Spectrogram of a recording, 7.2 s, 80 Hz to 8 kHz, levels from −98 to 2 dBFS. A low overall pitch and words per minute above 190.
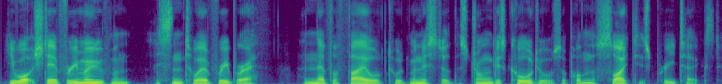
No: low, 120 Hz; average, 165 wpm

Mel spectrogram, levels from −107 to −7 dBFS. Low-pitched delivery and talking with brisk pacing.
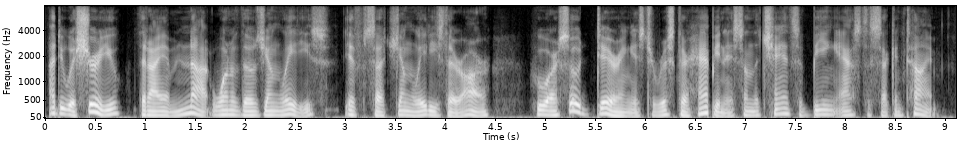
Yes: low, 115 Hz; fast, 245 wpm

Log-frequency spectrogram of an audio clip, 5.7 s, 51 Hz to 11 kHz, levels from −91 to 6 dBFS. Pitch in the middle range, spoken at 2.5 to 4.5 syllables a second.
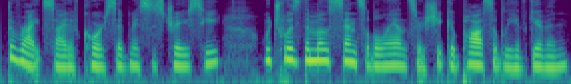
No: medium, 180 Hz; 5.3 syllables/s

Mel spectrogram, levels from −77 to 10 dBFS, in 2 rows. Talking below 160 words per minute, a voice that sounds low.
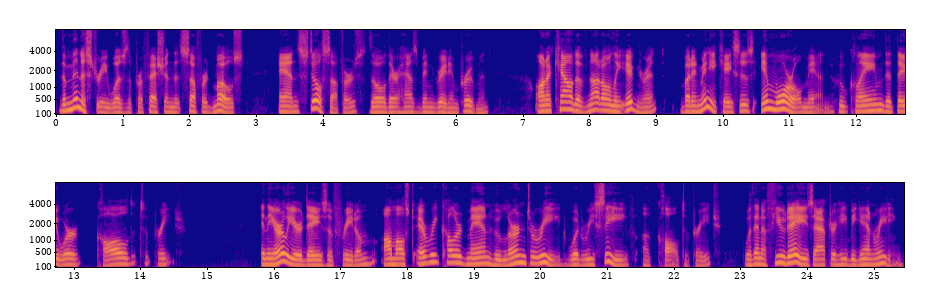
No: average, 150 wpm; medium, 150 Hz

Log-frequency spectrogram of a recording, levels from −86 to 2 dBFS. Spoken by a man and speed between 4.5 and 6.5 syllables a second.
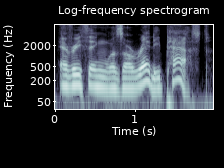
Yes: male; 4.9 syllables/s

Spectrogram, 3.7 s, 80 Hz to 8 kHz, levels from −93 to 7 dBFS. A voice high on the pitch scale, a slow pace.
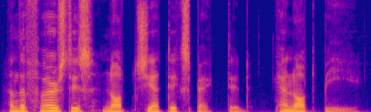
No: low, 125 Hz; slow, 130 wpm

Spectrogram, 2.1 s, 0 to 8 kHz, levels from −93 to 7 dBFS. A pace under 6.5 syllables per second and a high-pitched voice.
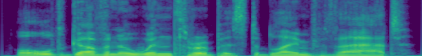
No: 6.3 syllables/s; low, 130 Hz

